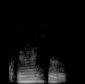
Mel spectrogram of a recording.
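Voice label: "군수", Korean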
